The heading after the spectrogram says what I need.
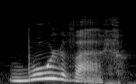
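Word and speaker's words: boulevard: Eu vou ler aqui, olha, bulvar. Bulvar, na realidade, só tô pronunciando o L, né, que tem que ser bem pronunciado, tá?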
